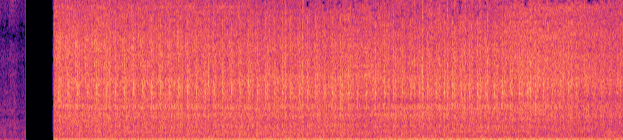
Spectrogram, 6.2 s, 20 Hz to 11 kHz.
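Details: 1948 Pontiac Silver Streak straight-six, sitting unused since the early 1990s: lumpy idle with a light, uneven tapping knock about four per second, cause unknown; owner plans to check the oil pump and add an oil pressure gauge.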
